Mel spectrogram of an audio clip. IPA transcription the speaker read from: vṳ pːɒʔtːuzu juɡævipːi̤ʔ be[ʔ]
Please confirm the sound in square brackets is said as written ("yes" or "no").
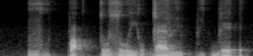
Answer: yes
